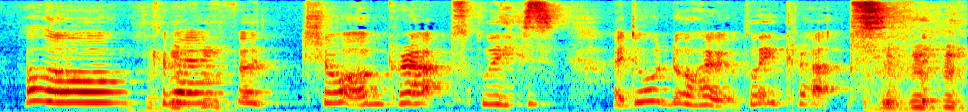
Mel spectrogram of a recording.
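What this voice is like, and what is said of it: Squeaky female character voice. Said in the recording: “This is a female accent, I think... I'm going for this... The guy with a squeaky voice.”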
